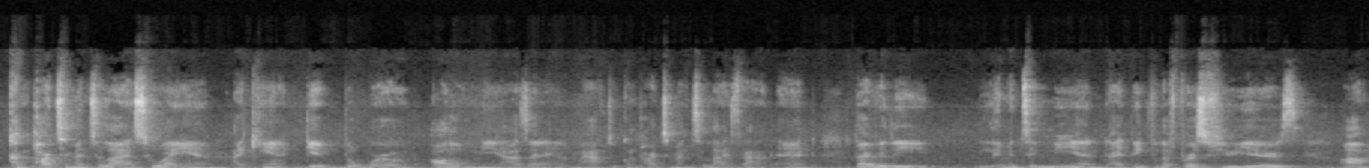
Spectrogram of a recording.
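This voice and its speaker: A man live streaming, reflecting on his music career and greeting viewers by name. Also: deep voice. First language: English. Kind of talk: casual live stream chat. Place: indoors in Cali, Colombia. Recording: roomy with clear background noise.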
